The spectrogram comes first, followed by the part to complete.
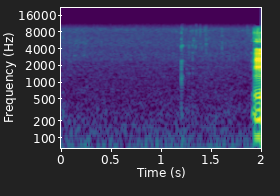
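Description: Near silence: quiet room tone, with a single faint click about a second in and a man's voice starting at the very end.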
